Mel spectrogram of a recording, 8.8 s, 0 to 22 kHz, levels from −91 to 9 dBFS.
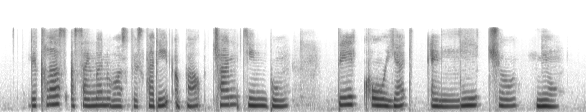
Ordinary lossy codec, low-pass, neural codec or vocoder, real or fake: none; none; codec, 16 kHz, 1 kbps, X-Codec, HuBERT features, trained on general audio; fake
